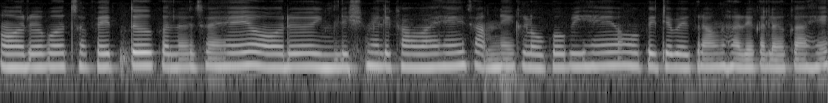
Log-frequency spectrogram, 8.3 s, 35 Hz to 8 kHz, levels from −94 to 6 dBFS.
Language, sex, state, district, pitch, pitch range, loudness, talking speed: Hindi, female, Bihar, Araria, 240 Hz, 235-245 Hz, -30 LUFS, 160 wpm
